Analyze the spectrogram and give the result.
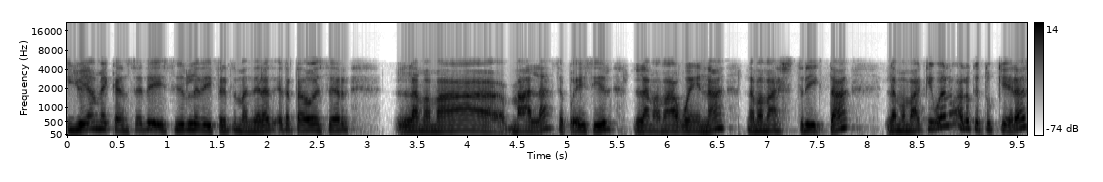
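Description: A woman talks at a fairly quick pace in an unremarkable speaking voice, her medium pitch showing ordinary variation. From San José, California. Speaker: radio host. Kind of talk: casual radio chat. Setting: studio.

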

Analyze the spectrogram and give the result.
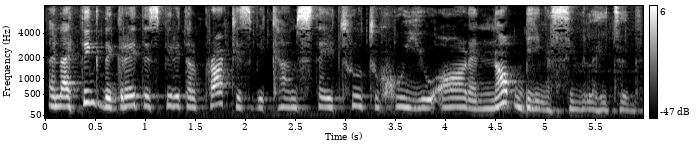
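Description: Dark, mellow and somewhat breathy delivery in an Italian accent, with lively intonation, a moderate pace and hardly any pauses. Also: woman, medium pitch for a woman.

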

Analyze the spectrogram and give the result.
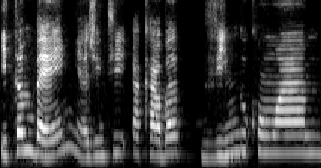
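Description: Fairly even intonation in a Santa Catarina accent. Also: woman. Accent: Santa Catarina accent, noticeable. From Brazil, interior of Santa Catarina. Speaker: psychologist. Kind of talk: casual chat.

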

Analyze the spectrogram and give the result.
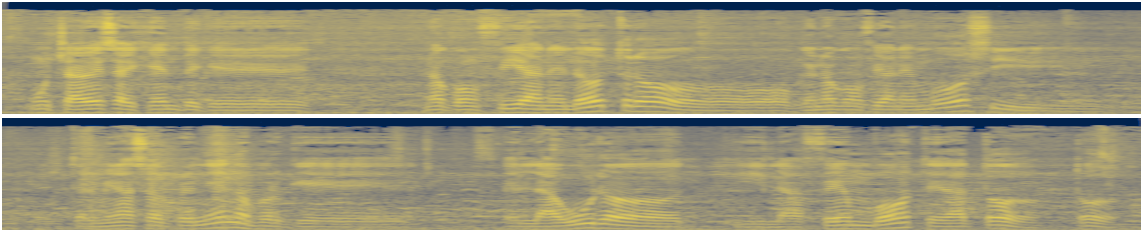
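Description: A man's medium-pitched voice at a fairly slow pace, with ordinary pitch variation, audible room echo and noticeable background noise. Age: 20s. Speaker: footballer. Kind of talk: interview. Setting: café.

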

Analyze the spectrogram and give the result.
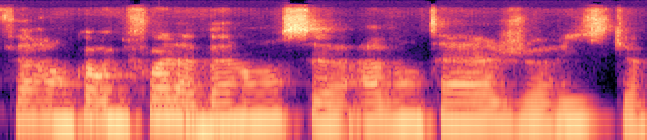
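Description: At a very slow pace, a woman speaks somewhat breathily in a medium pitch with a dark, mellow tone. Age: 30s. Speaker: osteopath. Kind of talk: casual interview. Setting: podcast interview.

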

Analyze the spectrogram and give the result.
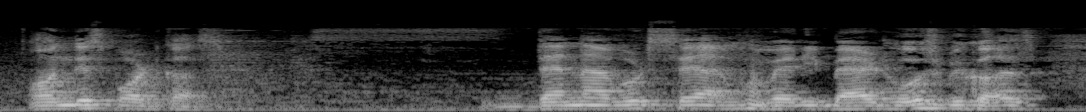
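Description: Amid noticeable background noise, a man speaks at a medium pitch in a monotone, flat way, at a fairly slow pace with long, frequent pauses. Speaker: podcast host, university student. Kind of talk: casual chat.

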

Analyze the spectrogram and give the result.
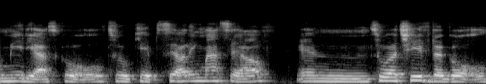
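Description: A man with a fairly high pitch talks at a very slow pace. His intonation stays fairly even. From Haiti, Port-au-Prince. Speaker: singer-songwriter and media student. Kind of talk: interview answers. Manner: halting.

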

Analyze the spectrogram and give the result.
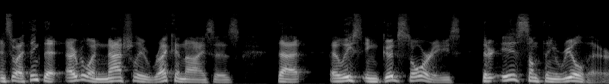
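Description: Against a quiet background, a man with a plain, everyday voice and a fairly high pitch talks at a fairly quick pace with lively intonation. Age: 30s. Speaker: philosophy PhD candidate. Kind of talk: interview.

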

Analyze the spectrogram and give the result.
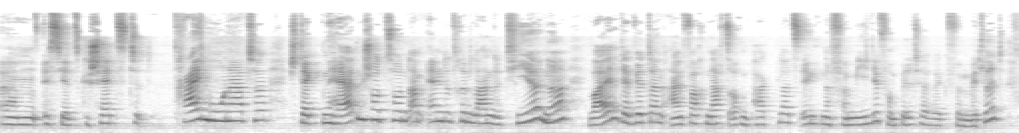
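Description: A woman's medium-pitched voice with very wide pitch swings at a moderate pace. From Croatia. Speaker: animal shelter staff. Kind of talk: casual chat.

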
